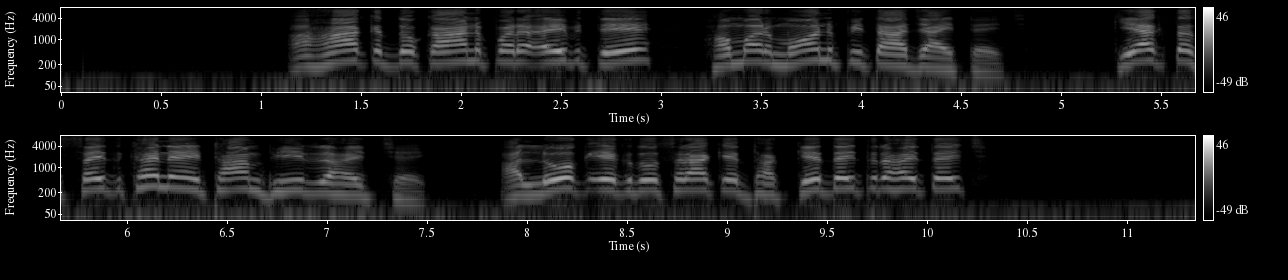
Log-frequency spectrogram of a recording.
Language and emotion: Maithili, angry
